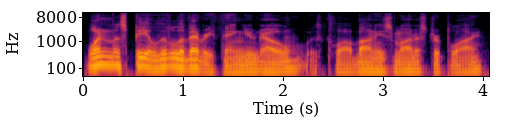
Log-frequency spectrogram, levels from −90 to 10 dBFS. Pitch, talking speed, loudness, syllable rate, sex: 90 Hz, 190 wpm, -19 LUFS, 5.7 syllables/s, male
